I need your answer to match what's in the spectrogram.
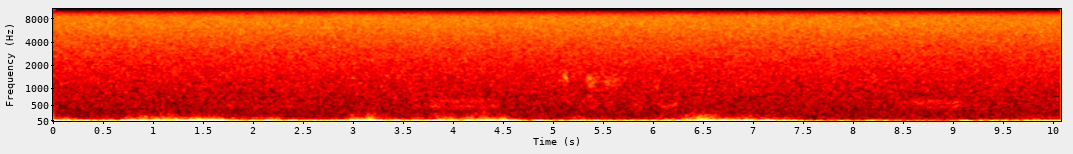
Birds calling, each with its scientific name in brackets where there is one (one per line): Hawaiian Petrel (Pterodroma sandwichensis)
